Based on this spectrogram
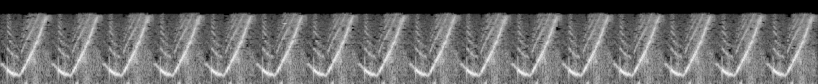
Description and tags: Another nice alien alarm.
